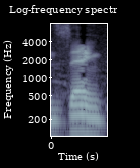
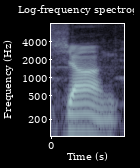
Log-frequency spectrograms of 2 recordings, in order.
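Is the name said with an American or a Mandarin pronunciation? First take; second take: American; Mandarin. First: The name is said with an American pronunciation. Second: The name is said with a Mandarin pronunciation. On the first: "most people pronounce it here" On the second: "the real like Chinese way"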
